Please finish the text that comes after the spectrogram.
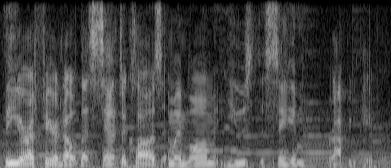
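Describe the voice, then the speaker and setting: A man's voice: lowish voice, expressive, a little fast, a little mellow, soft background music. A man telling personal stories in a casual, chatty style on a panel show. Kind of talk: casual chat, personal storytelling.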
